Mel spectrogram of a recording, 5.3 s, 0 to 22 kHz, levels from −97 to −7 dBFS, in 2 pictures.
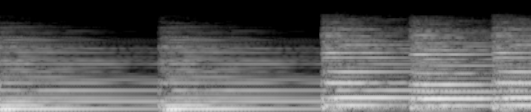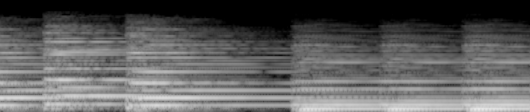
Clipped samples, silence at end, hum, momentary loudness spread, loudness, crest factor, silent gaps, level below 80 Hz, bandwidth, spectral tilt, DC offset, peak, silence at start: under 0.1%; 0 s; none; 8 LU; -24 LUFS; 14 dB; none; -42 dBFS; 10 kHz; -6.5 dB/octave; under 0.1%; -10 dBFS; 0 s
